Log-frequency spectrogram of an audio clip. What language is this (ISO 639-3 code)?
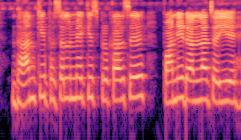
hin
